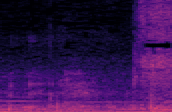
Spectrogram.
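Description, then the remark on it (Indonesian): Rain falls in a steady, soft hiss, a continuous wash of noise that stays faint and even through the brief moment, with a slight brightening toward the end. “Eh, ini sorry ya hujan jadi kayaknya suaranya bakal masuk tapi gue harap sih suara gue lebih keras ah, daripada hujan”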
